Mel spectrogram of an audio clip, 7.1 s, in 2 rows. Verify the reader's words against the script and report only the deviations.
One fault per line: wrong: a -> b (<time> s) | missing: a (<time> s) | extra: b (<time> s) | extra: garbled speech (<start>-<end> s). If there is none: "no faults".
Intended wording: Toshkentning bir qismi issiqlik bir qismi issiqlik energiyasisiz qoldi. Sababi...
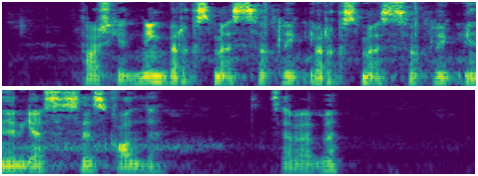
no faults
